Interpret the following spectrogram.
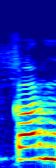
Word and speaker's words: कर्म: कर्म में यानी कि कर्म जब हम बोलते हैं तो यहां पर म से पहले उच्चारण आता है यहां पर र का म से पहले उच्चारण र का आता है कर्म धार्मिक कर्म धार्मिक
